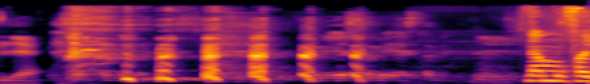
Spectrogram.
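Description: A middle-aged man laughs heartily close by.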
